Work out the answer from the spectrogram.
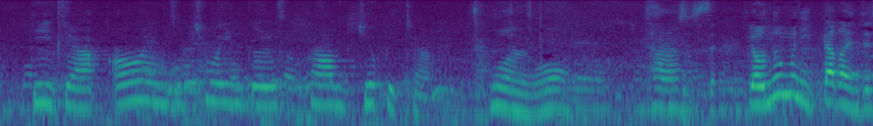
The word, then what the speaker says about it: Jupiter: 자, 제 강세 주에 들어가요. 그러면 어떻게 되냐면 Jupiter. 자, 계속 의식적으로 생각을 하셔야 되는 게 강세가 들어가는 곳에서는 길게 말하는 거. 길게 말하는 거 다들 엄청 잘하세요. 음량을 왔다 갔다 해야 된다는 거. 그러니까 피터보다 주가 소리가 더 커야 돼요.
